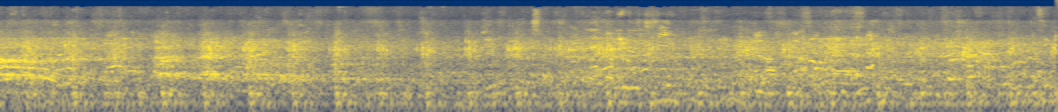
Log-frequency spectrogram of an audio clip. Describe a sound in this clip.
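A stadium crowd chants and sings loudly nearby.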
